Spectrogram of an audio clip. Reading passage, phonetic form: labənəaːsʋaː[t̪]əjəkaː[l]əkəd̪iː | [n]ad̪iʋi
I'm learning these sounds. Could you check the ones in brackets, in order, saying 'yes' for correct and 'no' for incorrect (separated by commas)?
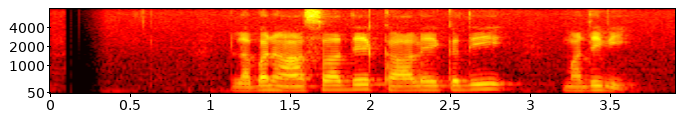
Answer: no, yes, no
